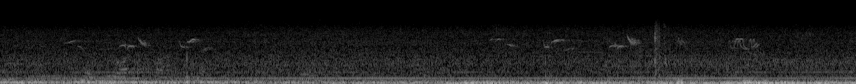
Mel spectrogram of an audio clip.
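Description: Small birds chirping in two short bouts of quick chirps, early and again past the middle, over a steady low outdoor rumble with a faint constant hum.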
